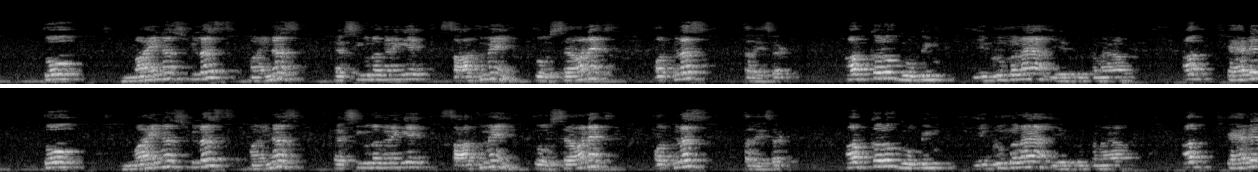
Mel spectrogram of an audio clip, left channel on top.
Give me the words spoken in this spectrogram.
तो माइनस प्लस माइनस एक्स की गुणा करेंगे साथ में, तो 7x और प्लस 63। अब करो ग्रुपिंग, ये ग्रुप बनाया, ये ग्रुप बनाया। अब पहले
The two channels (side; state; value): both; normal; correlation 0.44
